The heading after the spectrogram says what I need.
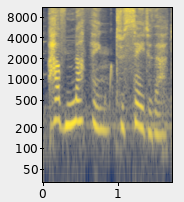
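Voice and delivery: unvoiced, hushed admission; whisper. Shogun whispers she has no answer to Miko. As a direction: whisper it as if caught out.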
